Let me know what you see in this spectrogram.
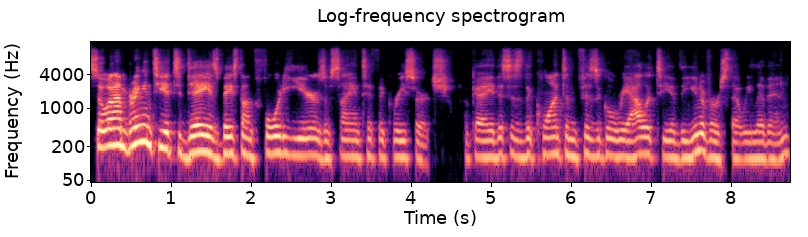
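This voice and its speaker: In an ordinary speaking voice, a man with a fairly high pitch and ordinary pitch variation talks at a fairly quick pace on a very clean recording with a silent background. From US Northeast, Queens, New York City. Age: 50s. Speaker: business coach and speaker. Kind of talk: podcast interview.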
